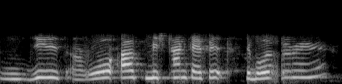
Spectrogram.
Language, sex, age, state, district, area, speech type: Urdu, female, 18-30, Uttar Pradesh, Balrampur, rural, conversation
